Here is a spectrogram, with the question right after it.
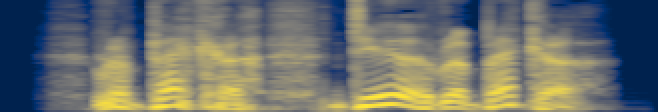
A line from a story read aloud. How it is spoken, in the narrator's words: exclaimed Ivanhoe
